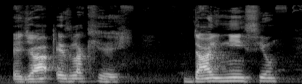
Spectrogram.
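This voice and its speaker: Bright and sharp in tone, a man's voice holds a medium pitch. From Colombia, Pereira area. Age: 20s. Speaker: activist and law student. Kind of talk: informal talk. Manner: halting.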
